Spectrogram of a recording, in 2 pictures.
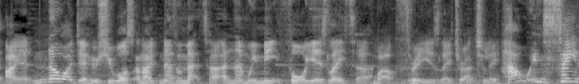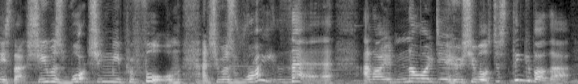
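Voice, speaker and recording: A man's voice: sits high, pushed and bright. A teenage young man, chatting casually and enthusiastically as he tells anecdotes for a vlog. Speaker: vlogger.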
